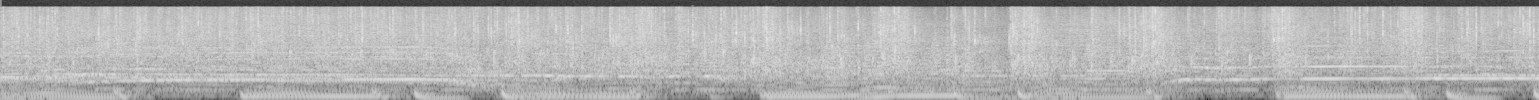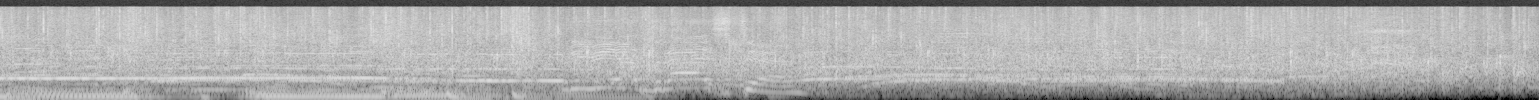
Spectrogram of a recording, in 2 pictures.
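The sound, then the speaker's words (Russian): An audience at a TNT stand-up comedy show applauds steadily to welcome a comedian making her debut, a dense crackle of many hands clapping at once. Upbeat music plays underneath until near the end, when it drops out and only the clapping continues. “Поэтому, если у вас есть сердце, поддерживайте, аплодируйте.”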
